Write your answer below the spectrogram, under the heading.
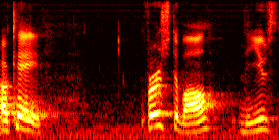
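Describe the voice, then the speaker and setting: This is a man's voice with ordinary pitch variation. The pace is moderate. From US South (born West Coast). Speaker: conspiracy researcher and author. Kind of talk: lecture.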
